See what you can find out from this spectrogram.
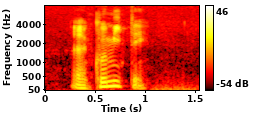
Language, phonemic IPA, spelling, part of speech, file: French, /kɔ.mi.te/, comité, noun, Fr-comité.ogg
- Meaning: committee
